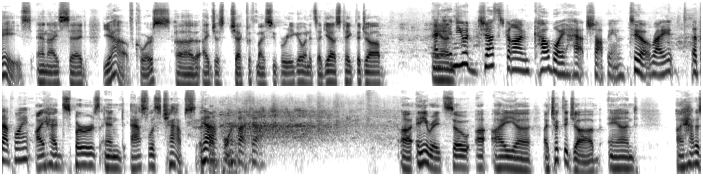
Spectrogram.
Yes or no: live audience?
yes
